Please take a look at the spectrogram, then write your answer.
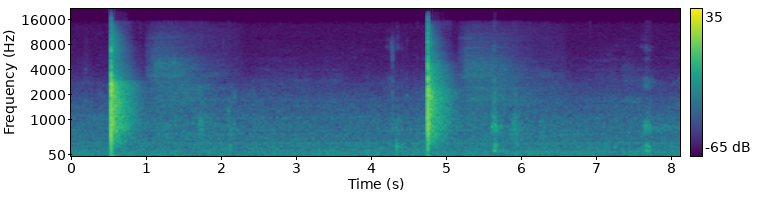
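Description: Two sharp, loud hand claps spaced about four seconds apart during explosive clap push-ups in a gym, each a single crisp smack, with faint softer thuds between and no talk.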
